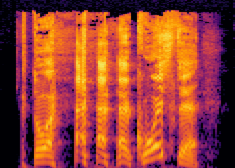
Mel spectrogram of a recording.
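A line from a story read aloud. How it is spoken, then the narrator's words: Laughing. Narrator (Russian): засмеялся Троцкий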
